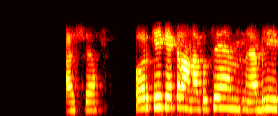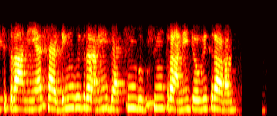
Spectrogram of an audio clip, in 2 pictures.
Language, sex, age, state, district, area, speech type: Dogri, female, 30-45, Jammu and Kashmir, Reasi, rural, conversation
